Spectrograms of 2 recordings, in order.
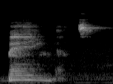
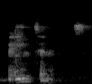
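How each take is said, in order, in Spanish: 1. La t del medio no se pronuncia. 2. La t del medio se pronuncia. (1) "la T no suena" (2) "Se puede decir maintenance, ¿está correcto?"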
